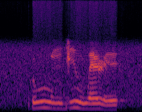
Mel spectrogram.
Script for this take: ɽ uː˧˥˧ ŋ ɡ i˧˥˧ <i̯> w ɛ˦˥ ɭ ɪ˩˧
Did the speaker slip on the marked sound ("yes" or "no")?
yes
